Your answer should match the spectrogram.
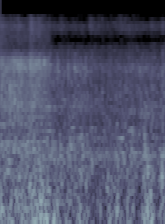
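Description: Steady background wash of a crowded food-market tent, with low rumble from wind and handling on the phone's microphone.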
